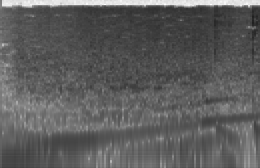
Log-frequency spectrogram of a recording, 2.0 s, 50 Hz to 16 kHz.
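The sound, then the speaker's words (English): The 355-horsepower turbo V6 engine of a new Acura MDX Type S SUV accelerates hard, its rising growl climbing steadily in pitch over a couple of seconds with a constant rushing undertone and no voices. “With a powerful turbo V6 engine with 355 horsepower, it has room for the driver and six passengers.”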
